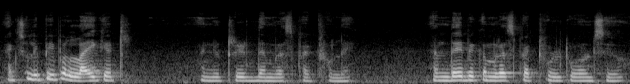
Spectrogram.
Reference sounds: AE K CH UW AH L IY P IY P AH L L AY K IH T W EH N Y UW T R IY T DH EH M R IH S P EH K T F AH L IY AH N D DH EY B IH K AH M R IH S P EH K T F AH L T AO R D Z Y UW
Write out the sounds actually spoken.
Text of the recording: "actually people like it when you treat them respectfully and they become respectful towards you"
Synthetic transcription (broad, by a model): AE K CH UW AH L IY P IY P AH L L AY K IH T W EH N Y UW T R IY T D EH M R IH S P EH K T F AH L IY AH N D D EY B IH K AH M R IH S P EH K T F AH L T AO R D S Y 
